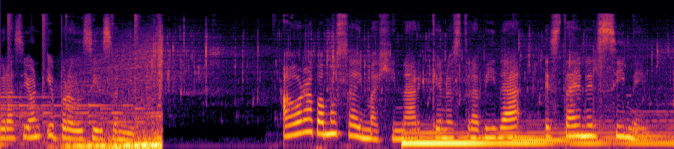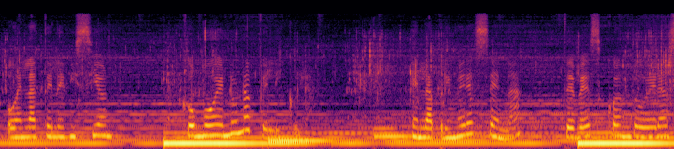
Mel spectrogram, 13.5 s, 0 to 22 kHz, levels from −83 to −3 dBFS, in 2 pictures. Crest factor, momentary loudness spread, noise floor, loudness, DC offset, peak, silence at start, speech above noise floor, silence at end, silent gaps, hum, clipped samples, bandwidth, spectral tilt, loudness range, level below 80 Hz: 14 dB; 12 LU; -49 dBFS; -15 LUFS; under 0.1%; 0 dBFS; 0 s; 36 dB; 0 s; none; none; under 0.1%; 15 kHz; -7.5 dB/octave; 4 LU; -26 dBFS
